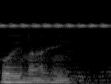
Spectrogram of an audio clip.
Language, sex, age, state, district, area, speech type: Odia, male, 18-30, Odisha, Ganjam, urban, spontaneous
